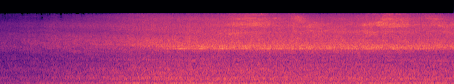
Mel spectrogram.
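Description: Sanyo Shinkansen high-speed train passing at speed. The noise swells over the first two or three seconds and holds loud, with a low rumble, a steady high whine and hiss, then begins to fade near the end.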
